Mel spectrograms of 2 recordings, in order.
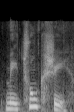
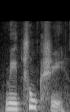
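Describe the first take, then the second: The two takes are said the same way.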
